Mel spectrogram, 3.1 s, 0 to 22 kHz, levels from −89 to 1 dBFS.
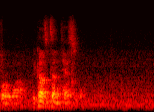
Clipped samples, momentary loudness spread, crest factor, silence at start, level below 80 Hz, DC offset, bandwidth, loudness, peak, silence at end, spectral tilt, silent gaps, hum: under 0.1%; 22 LU; 20 dB; 0 s; under -90 dBFS; under 0.1%; 15.5 kHz; -40 LUFS; -22 dBFS; 0 s; -5 dB/octave; none; none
